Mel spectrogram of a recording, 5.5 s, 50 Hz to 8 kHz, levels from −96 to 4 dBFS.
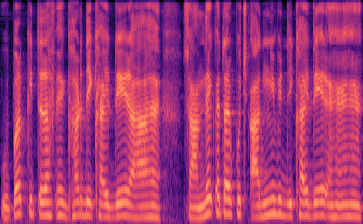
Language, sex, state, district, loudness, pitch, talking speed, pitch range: Hindi, male, Jharkhand, Garhwa, -17 LUFS, 165 Hz, 210 wpm, 150-175 Hz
